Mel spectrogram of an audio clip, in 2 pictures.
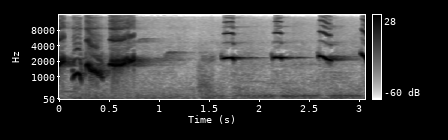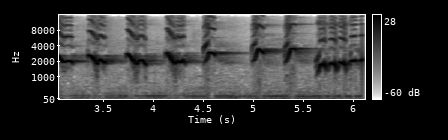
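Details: White-rumped shama in lively trotol song, opening with tumbling slurred whistles and then delivering crisp whistled notes repeated roughly every half second, closing with a quick chattering flourish.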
